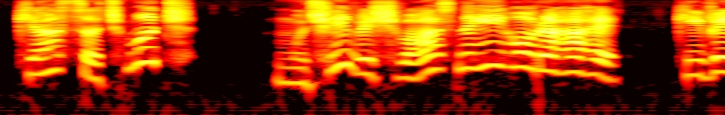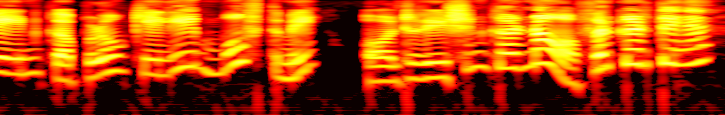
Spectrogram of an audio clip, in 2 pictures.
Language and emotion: Hindi, surprised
